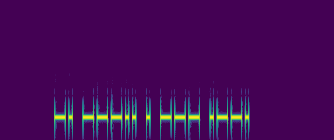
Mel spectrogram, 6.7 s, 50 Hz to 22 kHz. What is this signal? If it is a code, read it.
Morse code, heard as a keyed tone, about 17 wpm, 700 Hz. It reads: N8EOP
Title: USA Call Signs - 5 Characters - 17wpm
